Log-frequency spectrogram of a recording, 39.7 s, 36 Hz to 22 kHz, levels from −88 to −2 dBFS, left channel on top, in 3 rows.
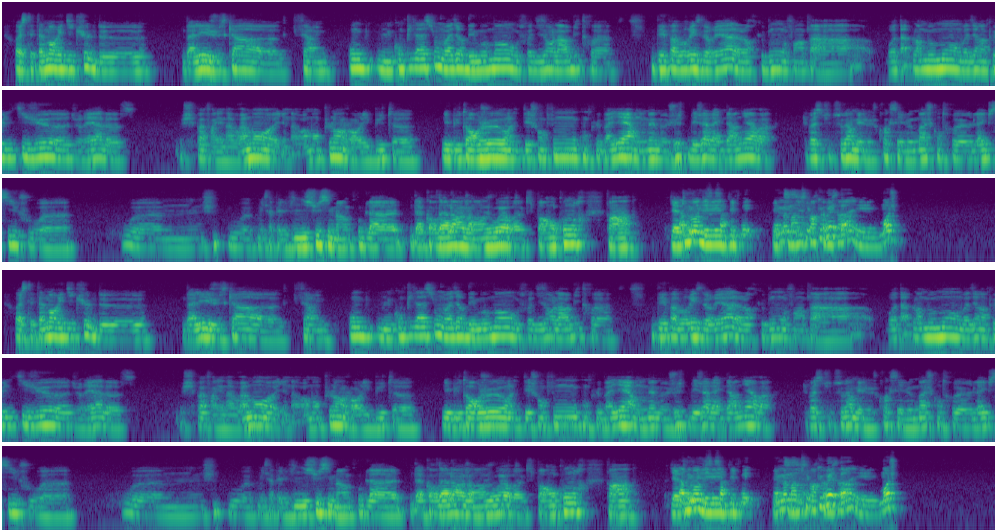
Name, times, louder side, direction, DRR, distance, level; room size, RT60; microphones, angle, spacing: voice 1, 0.2-1.9 2.4-4.4 4.6-8.1 8.4-11.5 11.8-15.0 15.6-18.7 19.1-23.5 23.9-27.4 28.1-34.9 35.4-36.3 36.8-38.2, left 2 dB, 20° left, 0.3 m, -27 dB
voice 2, 35.5-36.5 36.8-38.4, right 5 dB, 50° right, 0.4 m, -25 dB
2.9 x 2.1 x 2.2 m
head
